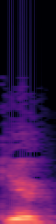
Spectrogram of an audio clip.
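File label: "quier", Spanish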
